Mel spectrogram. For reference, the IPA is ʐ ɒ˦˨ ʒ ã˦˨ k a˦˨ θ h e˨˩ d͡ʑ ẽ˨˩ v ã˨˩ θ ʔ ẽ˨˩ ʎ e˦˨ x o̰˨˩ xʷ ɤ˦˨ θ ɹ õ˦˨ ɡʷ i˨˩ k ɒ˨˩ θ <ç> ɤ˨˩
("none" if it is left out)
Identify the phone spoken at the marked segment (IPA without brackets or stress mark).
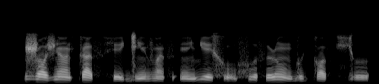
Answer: ç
